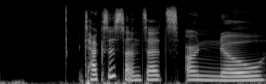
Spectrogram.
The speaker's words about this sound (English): I am in Texas right now for the next week, and I'm in the middle of nowhere. I don't know if you guys can hear crickets in the background, but currently recording this episode as the sun goes down.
